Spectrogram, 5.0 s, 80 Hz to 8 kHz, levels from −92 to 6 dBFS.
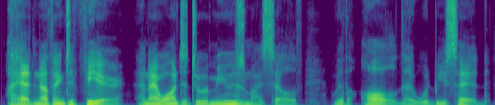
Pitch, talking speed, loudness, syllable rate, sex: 110 Hz, 205 wpm, -19 LUFS, 5.2 syllables/s, male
